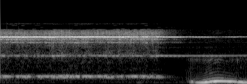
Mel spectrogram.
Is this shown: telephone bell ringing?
yes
